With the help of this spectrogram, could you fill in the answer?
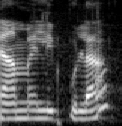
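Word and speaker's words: Amélie Poulain: llama el fabuloso destino de amel pula así se pronuncia así en francés y me gusta mucho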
